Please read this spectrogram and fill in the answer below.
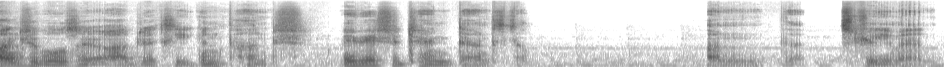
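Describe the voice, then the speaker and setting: A fairly low-voiced man talks at a moderate pace with very wide pitch swings and big swings in loudness. Music plays in the background. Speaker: video game streamer. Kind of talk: casual live stream chat with gameplay. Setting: live stream, wearing headphones. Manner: animated.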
